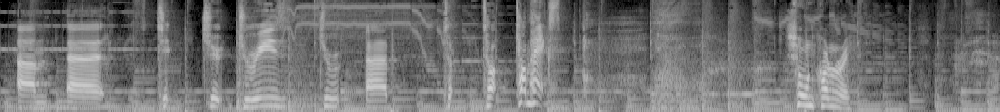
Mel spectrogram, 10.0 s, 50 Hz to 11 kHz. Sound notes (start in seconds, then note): 5.9 exhales heavily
